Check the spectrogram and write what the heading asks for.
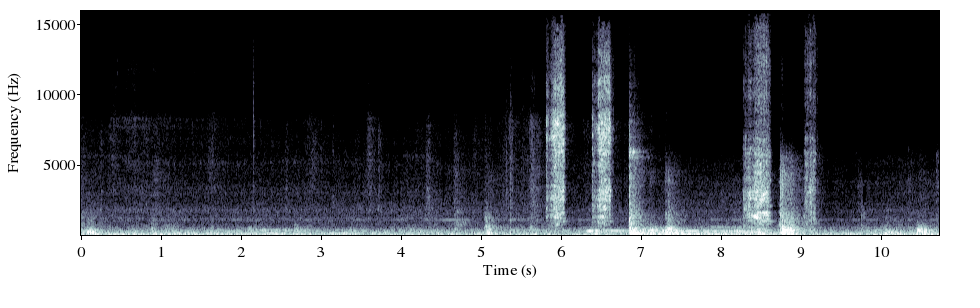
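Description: A hand tool scraping on mortar and brickwork in several short strokes, bunched in the second half, over a steady low rumble.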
